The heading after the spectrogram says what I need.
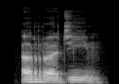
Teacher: Das Alif und das Lam im Wort Ar-Rajim werden nicht ausgesprochen. Das Ja im Wort Ar-Rajim wird 3 bis 5 Harakat verlängert. Die Lautbildung des Ja entsteht zwischen dem oberen Gaumen und dem Zungenblatt.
